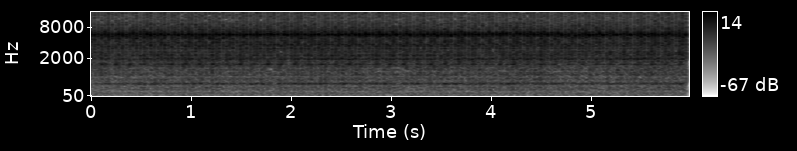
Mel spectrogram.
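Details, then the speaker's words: Audi 80 B3 engine: fast, sharp, regular metallic knocking at idle over a hissy background, quieter once warm; teardown found scored bearings from low oil pressure caused by the oil pump, requiring a rebuild. "говорят, проблемы распространенные на этих движках. Либо масляный насос не отрабатывает свое, не создает давление."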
